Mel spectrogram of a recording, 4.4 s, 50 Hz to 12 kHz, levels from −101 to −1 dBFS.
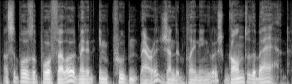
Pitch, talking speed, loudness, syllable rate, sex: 100 Hz, 245 wpm, -18 LUFS, 6.2 syllables/s, male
